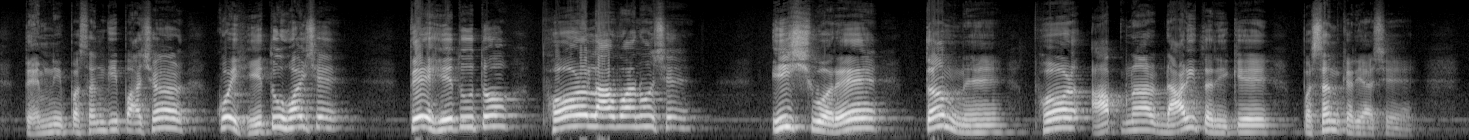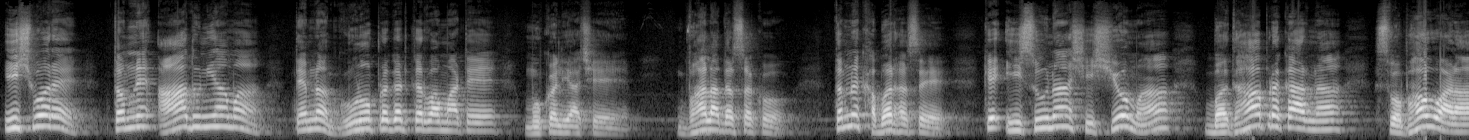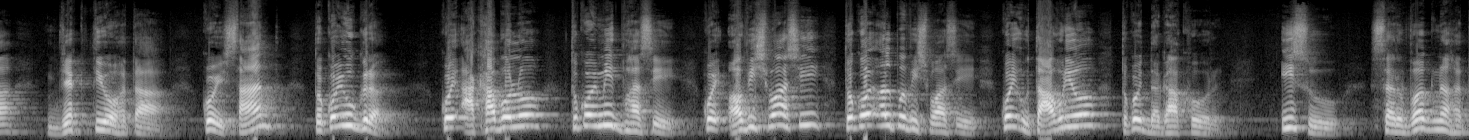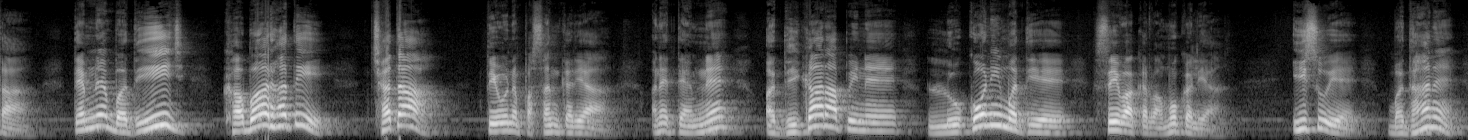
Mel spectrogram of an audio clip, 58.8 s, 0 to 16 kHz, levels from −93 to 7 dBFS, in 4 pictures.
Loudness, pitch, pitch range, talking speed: -14 LUFS, 210 Hz, 155-245 Hz, 90 wpm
